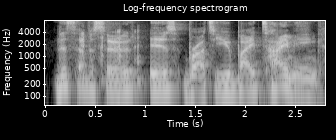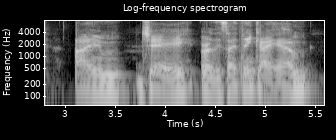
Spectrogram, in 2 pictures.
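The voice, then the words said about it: Gravelly, rough voice. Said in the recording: “in the gravel, or at least my voice is ... much clearer voiced”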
